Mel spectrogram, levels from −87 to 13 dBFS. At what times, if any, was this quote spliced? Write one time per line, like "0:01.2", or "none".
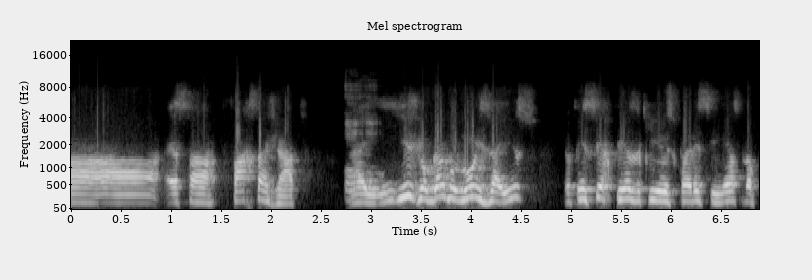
none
